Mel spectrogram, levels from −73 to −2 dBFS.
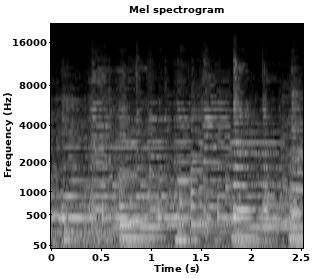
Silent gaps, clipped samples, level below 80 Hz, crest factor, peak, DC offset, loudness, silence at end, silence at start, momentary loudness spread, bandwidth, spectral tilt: none; under 0.1%; -42 dBFS; 14 dB; -12 dBFS; under 0.1%; -27 LUFS; 0 s; 0 s; 3 LU; 17.5 kHz; -5 dB/octave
